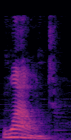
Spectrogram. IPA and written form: wɑʊnd (wound)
